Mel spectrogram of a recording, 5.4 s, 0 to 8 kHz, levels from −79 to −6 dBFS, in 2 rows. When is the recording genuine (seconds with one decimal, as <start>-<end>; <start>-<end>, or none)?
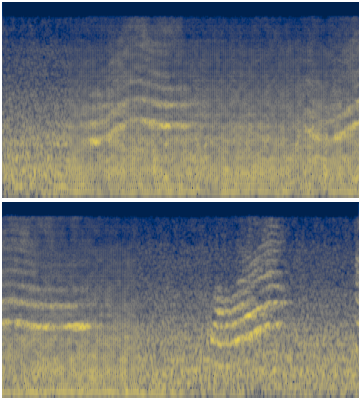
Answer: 0.0-0.5; 3.7-5.4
